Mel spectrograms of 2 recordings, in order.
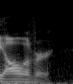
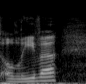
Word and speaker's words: Oliva: The last three times I've talked to him, I call him Jay Oliver, because it's spelt close enough to Oliver, but it's Oliva. And every time I'm like, I'm here with Jay Oliver, and he's like, it's Oliva.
